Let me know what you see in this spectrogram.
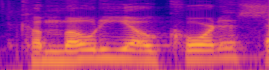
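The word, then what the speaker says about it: commotio cordis: Commodio cordis? – That's it.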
